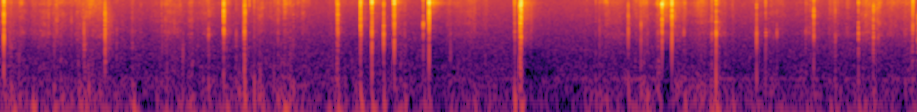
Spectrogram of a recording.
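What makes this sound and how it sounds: A small hollow snap-together plastic link chain toy with red and blue segments, formed into a roughly hand-sized loop, is held in both hands with the fingertips. It is bent and twisted close to the microphone so the links click against each other. Sharp, bright, irregular clicks and crinkly crackles sound over a soft low rumble, with a few louder snaps standing out.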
